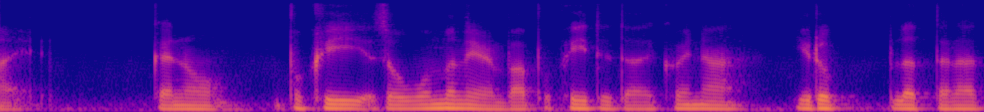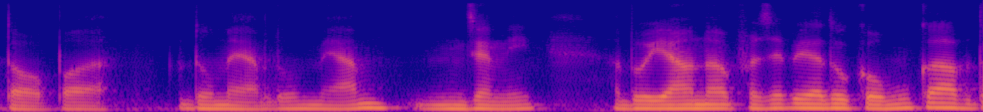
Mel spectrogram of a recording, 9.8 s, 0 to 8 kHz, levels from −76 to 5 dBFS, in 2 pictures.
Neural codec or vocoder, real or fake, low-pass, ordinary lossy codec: codec, 24 kHz, 0.9 kbps, WavTokenizer, large speech release; fake; 7.2 kHz; none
